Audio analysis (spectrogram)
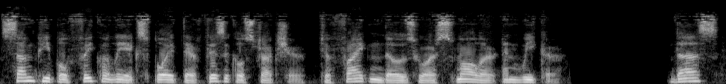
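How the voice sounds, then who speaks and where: A man's voice: lowish voice, a little mellow, no room sound. A man reading a scripted practice passage aloud as a model reader.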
